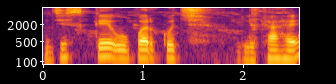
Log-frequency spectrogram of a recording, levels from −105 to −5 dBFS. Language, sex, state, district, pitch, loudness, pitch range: Hindi, male, West Bengal, Alipurduar, 130 Hz, -17 LUFS, 125-140 Hz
